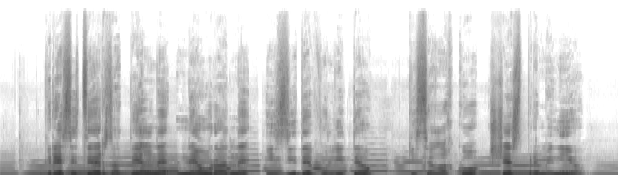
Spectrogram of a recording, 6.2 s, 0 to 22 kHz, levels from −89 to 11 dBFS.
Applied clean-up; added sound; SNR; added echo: none; Wind instrument, woodwind instrument; 10 dB; none.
